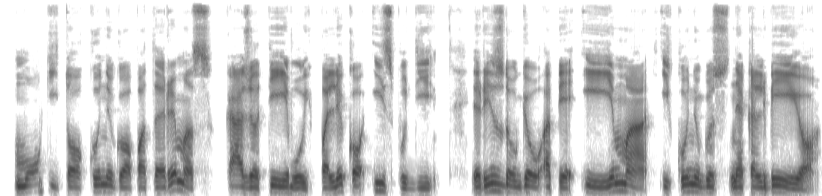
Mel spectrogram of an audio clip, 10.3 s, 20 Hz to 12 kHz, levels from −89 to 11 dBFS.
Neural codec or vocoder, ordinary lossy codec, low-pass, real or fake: none; MP3, 64 kbps; 10.8 kHz; real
